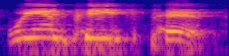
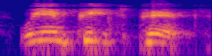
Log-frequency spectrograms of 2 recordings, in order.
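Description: First: Higher and slow, every word landed; emphatic declaration. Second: Said in the usual way. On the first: Shown as a demonstration. Ranter telling listeners the answer if Pence bombs, higher and slow. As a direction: announce it as the obvious fix.

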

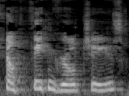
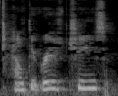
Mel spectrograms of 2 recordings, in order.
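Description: First: "Healthy" stressed, louder and higher; confident retake. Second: "Healthy grilled cheese?" rising like a question; "cheese" lifted up as a question; questioning rise. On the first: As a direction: punch "Healthy", firm and sure. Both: Shown as a demonstration. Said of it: "That didn't come out right".

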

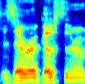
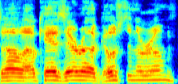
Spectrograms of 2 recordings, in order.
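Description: First: Said in the usual way. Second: Louder, higher mock-polite question; eye-rolling skepticism. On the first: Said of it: "It goes". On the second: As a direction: ask it as a skeptic humoring believers. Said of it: "I'm kinda rolling my eyes".

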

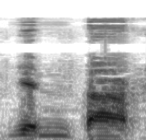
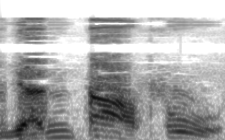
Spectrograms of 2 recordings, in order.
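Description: First: เย็นตาโฟ with level tones, ending in a long fo; Thai pronunciation. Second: เย็นต้าฟู่ with a falling tone on ต้า and a long ฟู่; Hokkien pronunciation. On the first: Explaining how Thais came to say the name, plain careful pronunciation. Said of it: "เราก็มาออกเสียงว่า". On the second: Explaining how Hokkien speakers name the noodles, careful pronunciation. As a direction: say เย็นต้าฟู่ ending in foo rather than fo. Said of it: "เขาออกเสียงว่า". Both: Shown as a demonstration.

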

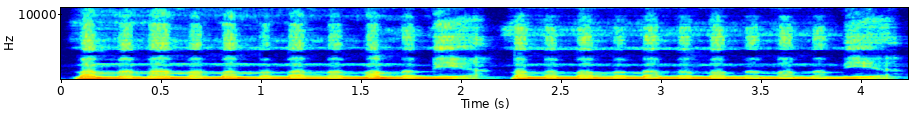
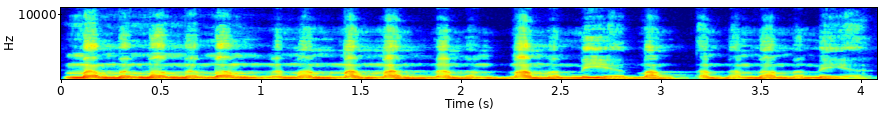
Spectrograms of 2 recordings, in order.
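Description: First: A hint of a frail old woman, fading softer to a murmur; mumbled mama mia repeated, dying away into near silence; lightly voiced grandma, fading and softer; helpless stroke patient. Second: Happy greeting. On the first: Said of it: "all she could say was". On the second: Retold or imitated. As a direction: chirp it out, delighted to see visitors. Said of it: "she would be happy to see us".

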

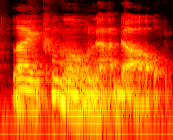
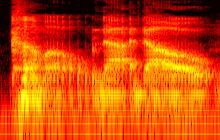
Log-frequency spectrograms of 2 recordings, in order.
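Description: First: Said in the usual way. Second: Deep slow mock voice; much lower, slow. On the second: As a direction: drop way down low and drag it out slowly. Repeats line in dropped voice.

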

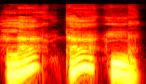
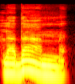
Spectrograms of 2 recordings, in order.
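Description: First: "لا دام" stretched very slowly; slow teaching pronunciation, broken apart; slow syllables. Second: Said in the usual way. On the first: Shown as a demonstration. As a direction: draw out each sound of "لا دام". Slow take for learners.

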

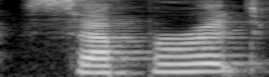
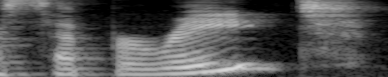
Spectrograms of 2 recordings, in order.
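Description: First: "Separate" as SEP-rit, the adjective; reduced ending. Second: "separate" as SEP-uh-RATE, the verb; full ending. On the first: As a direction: say "Separate" with a short, weak last syllable. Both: Shown as a demonstration. Shows two pronunciations of one spelling.

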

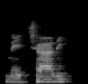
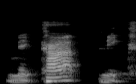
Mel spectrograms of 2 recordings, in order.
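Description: First: "mechanic" with ch as in chair, me-CHA-nik; Spanish-style misreading. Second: "Mechanic" slowly as me-KA-nik; correct pronunciation. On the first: Teacher warns students off it, "mechanic" mispronounced with a Spanish ch. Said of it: "leyendo en español, no". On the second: Teacher corrects students, "Mechanic" slow with hard k and stress on KA. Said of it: "acento en la A". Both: Shown as a demonstration.

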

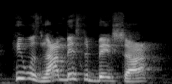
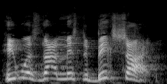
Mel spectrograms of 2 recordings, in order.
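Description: First: Said in the usual way. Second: "not" hit higher and harder in "He was not Mister Big Shot"; stress on not. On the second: Real, not acted. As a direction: lean on "not" and pitch it up. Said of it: "he wasn't Mister Big Shot".

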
